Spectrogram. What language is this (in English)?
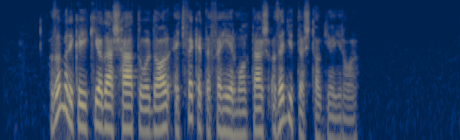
Hungarian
